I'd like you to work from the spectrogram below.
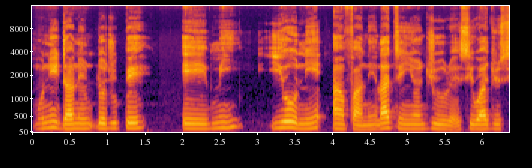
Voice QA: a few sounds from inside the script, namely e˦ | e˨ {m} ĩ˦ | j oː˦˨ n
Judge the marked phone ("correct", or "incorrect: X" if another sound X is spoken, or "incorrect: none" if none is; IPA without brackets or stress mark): correct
